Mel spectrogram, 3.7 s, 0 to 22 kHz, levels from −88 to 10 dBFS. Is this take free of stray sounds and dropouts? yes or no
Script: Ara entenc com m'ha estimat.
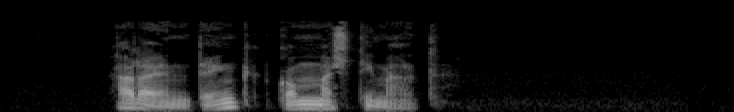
yes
